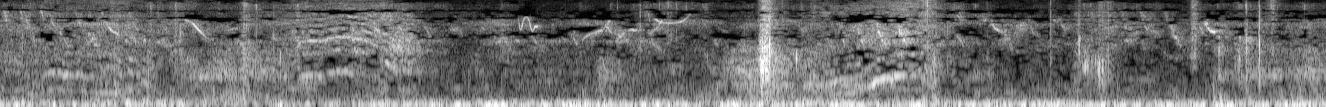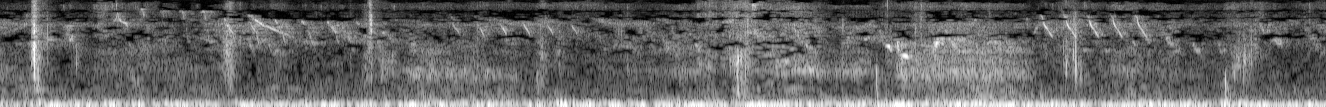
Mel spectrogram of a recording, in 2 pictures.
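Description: Faint birdsong: several birds giving many short chirps and whistles, with a few sharp clicks and a steady low rumble underneath.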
